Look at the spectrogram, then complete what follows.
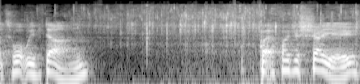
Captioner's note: fryer sizzling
